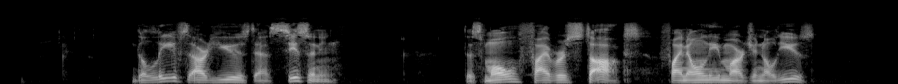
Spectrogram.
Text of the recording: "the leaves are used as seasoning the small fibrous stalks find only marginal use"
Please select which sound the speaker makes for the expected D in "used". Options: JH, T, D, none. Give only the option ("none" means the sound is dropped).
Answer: D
